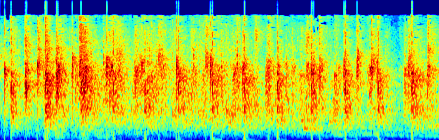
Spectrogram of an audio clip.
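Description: A crowd applauds steadily, dense overlapping claps forming a loud, continuous patter with no clear pauses, and a few sharper individual claps standing out.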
